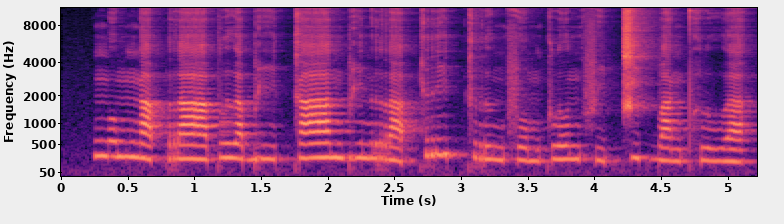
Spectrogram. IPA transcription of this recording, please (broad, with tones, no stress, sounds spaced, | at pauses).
ŋ o˧ m ŋ a˨˩ p̚ r aː˩˦ p l ɯ˨˩ a̯ b iː˨˩ t̚ k aː˦˥ n b i˧ n r a˨˩ ʔ k r i˥˩ t̚ k r ɯ˨˩ ŋ f o˨˩ m k l o˧ n f i˨˩ ʔ t͡ɕ i˥˩ ʔ b a˧ ŋ pʰ l u˧ a̯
